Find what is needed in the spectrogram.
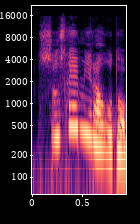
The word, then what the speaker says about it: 수세미: 저도 사실 수세미라고 더 많이 해요. – 수세미 지금도. – The official correct pronunciation of 수세미 is 수세미. – But, 수세미. – Right, but people often call it as 수세미.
